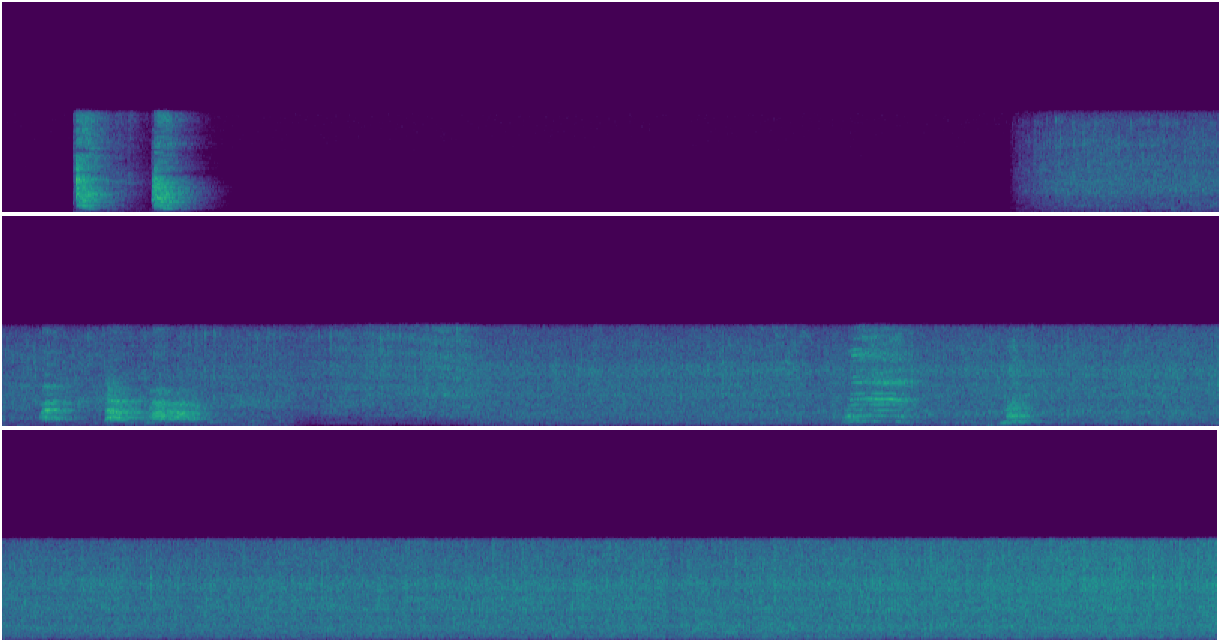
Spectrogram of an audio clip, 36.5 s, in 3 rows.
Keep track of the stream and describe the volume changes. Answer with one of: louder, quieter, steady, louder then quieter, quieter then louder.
louder.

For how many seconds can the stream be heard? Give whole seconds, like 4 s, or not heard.
26 s.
